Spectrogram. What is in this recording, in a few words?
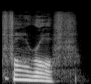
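"far off", British English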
